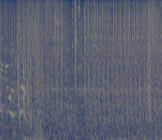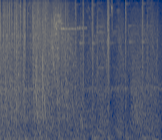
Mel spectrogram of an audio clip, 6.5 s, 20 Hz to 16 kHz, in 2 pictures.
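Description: Rapid blaster fire from Leia's E11 blaster in the Star Wars Battlefront 2 video game, dense crackling bursts of shots over a busy battle din, loud and continuous.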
